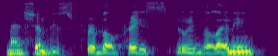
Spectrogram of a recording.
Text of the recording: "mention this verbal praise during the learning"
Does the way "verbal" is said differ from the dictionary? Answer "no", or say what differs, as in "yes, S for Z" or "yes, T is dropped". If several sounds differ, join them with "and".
yes, F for V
